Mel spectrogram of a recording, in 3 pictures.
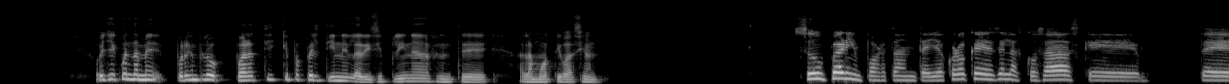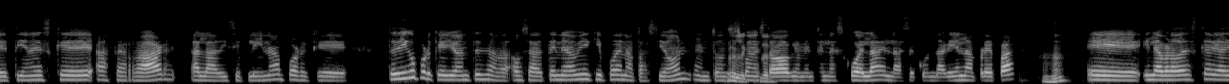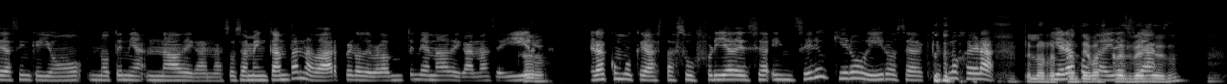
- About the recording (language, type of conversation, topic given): Spanish, podcast, ¿Qué papel tiene la disciplina frente a la motivación para ti?
- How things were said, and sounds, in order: chuckle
